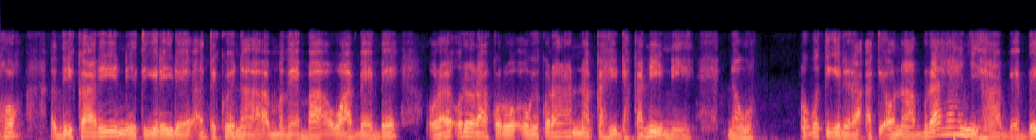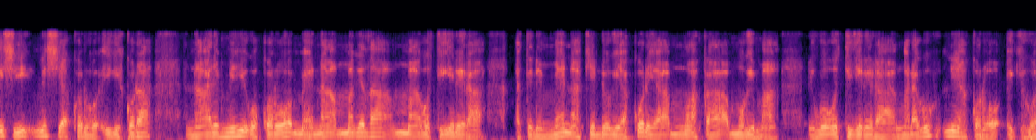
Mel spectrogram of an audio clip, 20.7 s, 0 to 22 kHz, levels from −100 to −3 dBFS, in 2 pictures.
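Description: A speech recording carrying heavy Opus voice compression from start to finish. The voice sounds muffled, hoarse and faintly robotic, which fits the SILK linear-prediction coder running in wideband at a low rate, around 10 kbps, with its excitation coded coarsely in 20 ms frames. On a spectrogram there is a hard ceiling near 8.4 kHz with nothing above it, and the harmonics below look blurred and grainy rather than cleanly striped.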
